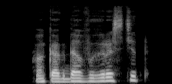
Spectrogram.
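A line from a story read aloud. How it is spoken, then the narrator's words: Hunter's skeptical snort. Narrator (Russian): охотник хмыкнул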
